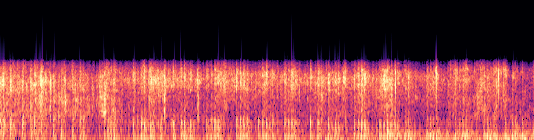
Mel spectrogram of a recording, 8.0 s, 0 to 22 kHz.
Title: 89 240sx rough idle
